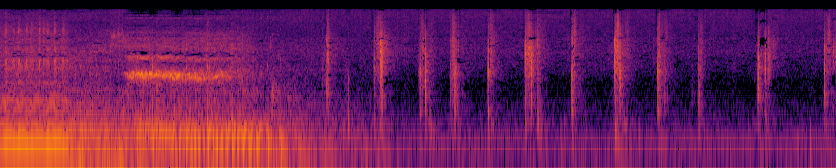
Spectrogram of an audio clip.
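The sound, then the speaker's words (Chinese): A motorcycle speeds through quiet late-night streets and stops at a door. A loud engine roar with tire squeal fades over the first few seconds. It gives way to a steady, evenly spaced series of sharp taps. “在深夜寂静的街上，一辆摩托车飞速地穿过大街小巷，停在田海家的门口。”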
